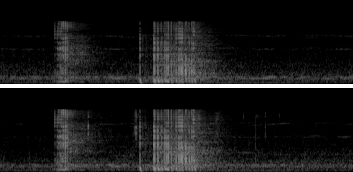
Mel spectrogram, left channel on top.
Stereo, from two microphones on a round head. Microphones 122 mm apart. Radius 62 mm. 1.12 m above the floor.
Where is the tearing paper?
10° right (ahead or behind), 2.5 m.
